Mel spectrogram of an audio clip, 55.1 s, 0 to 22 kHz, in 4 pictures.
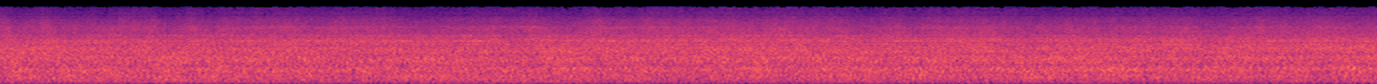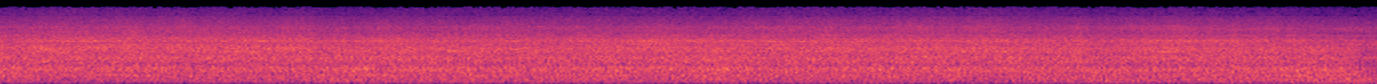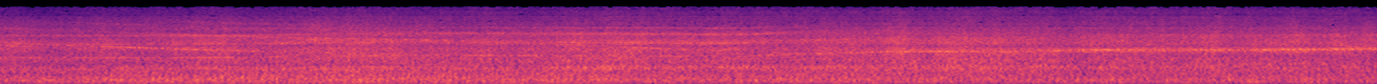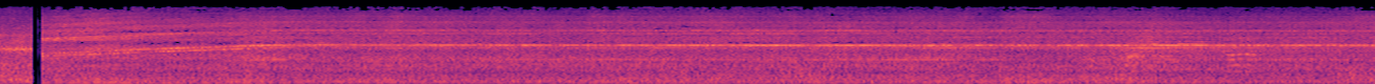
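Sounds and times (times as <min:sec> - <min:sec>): falling whining tones: 0:00.0 - 0:55.0
loud steady jet engine noise: 0:00.0 - 0:55.0
thin high whine: 0:40.4 - 0:55.0.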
